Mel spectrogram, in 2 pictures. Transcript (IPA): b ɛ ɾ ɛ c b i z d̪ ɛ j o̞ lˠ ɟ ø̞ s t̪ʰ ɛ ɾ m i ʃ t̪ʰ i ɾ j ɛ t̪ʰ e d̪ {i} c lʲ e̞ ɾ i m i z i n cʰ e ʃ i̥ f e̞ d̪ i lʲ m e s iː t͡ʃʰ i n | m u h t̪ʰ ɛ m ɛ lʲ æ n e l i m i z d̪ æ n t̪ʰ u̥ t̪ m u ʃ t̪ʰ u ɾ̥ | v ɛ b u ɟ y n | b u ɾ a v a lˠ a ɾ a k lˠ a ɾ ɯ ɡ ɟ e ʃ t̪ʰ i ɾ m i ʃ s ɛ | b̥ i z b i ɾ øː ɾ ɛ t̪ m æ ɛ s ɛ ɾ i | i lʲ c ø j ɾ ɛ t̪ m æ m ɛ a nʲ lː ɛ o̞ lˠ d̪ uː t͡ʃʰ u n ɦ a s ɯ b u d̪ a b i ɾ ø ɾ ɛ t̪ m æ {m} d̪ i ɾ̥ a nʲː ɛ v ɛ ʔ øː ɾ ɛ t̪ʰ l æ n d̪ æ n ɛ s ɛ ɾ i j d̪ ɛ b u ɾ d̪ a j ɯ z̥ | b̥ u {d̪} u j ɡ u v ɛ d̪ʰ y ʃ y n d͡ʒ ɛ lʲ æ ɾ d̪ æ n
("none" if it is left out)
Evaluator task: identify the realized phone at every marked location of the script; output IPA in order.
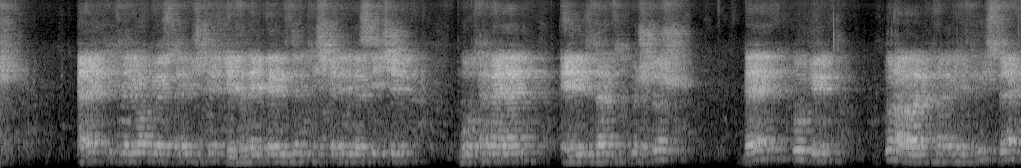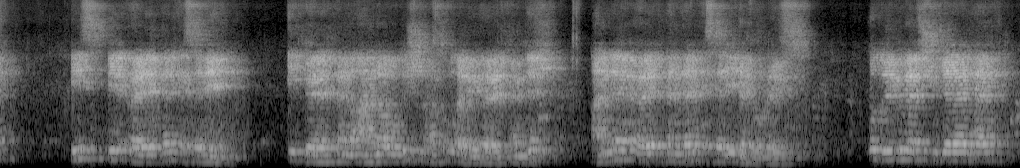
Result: ɛ, m, d̪

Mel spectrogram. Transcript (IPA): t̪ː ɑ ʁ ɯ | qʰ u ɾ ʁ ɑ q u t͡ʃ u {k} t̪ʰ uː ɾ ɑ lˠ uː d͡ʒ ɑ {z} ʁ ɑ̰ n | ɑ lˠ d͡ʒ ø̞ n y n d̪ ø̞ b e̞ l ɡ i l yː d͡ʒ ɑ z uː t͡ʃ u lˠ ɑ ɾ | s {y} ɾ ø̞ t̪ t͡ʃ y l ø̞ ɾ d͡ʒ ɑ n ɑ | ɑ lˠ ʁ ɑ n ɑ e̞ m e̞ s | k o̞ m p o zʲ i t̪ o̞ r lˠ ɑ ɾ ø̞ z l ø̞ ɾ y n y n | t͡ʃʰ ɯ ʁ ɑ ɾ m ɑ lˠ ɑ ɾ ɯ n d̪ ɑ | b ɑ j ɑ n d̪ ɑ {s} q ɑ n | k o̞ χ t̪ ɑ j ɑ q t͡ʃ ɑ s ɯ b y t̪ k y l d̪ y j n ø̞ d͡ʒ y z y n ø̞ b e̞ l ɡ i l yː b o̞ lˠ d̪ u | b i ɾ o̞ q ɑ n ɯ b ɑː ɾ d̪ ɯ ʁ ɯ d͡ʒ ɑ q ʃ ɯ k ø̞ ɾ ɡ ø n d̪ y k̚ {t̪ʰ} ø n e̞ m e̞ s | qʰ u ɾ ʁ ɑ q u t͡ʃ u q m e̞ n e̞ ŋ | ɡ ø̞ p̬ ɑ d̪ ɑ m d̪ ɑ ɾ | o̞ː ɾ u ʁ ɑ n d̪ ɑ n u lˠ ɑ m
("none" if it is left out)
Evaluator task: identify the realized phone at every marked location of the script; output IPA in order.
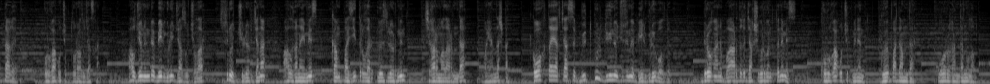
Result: q, z, y, ʃ, t̪

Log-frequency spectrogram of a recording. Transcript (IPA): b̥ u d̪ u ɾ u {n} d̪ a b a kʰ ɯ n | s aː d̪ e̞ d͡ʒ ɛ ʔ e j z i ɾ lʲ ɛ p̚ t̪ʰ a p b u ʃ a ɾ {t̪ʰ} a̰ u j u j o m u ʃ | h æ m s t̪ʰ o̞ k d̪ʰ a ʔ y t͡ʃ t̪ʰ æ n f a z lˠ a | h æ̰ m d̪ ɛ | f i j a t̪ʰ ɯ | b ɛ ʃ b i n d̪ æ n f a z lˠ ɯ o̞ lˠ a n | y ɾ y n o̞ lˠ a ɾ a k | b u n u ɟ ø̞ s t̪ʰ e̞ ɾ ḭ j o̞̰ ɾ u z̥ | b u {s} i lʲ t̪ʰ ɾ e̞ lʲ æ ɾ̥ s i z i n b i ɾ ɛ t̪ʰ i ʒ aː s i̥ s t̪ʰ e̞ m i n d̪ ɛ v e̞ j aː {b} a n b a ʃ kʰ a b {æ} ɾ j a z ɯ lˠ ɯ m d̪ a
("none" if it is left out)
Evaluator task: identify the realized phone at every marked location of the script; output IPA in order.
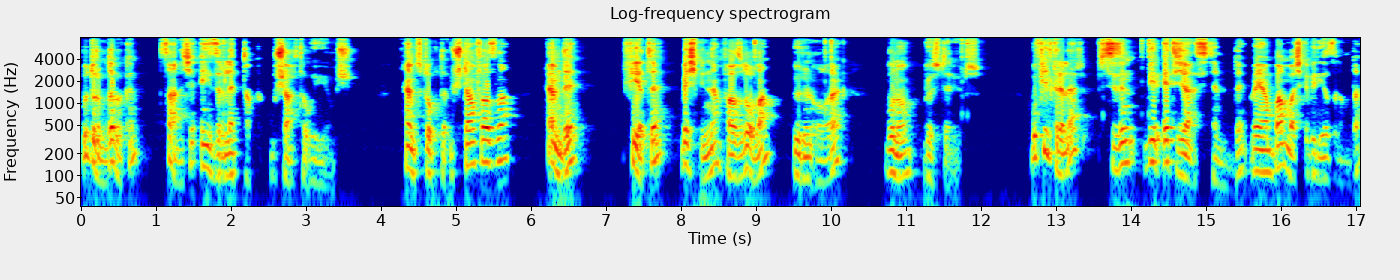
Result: m, t̪ʰ, f, b, i

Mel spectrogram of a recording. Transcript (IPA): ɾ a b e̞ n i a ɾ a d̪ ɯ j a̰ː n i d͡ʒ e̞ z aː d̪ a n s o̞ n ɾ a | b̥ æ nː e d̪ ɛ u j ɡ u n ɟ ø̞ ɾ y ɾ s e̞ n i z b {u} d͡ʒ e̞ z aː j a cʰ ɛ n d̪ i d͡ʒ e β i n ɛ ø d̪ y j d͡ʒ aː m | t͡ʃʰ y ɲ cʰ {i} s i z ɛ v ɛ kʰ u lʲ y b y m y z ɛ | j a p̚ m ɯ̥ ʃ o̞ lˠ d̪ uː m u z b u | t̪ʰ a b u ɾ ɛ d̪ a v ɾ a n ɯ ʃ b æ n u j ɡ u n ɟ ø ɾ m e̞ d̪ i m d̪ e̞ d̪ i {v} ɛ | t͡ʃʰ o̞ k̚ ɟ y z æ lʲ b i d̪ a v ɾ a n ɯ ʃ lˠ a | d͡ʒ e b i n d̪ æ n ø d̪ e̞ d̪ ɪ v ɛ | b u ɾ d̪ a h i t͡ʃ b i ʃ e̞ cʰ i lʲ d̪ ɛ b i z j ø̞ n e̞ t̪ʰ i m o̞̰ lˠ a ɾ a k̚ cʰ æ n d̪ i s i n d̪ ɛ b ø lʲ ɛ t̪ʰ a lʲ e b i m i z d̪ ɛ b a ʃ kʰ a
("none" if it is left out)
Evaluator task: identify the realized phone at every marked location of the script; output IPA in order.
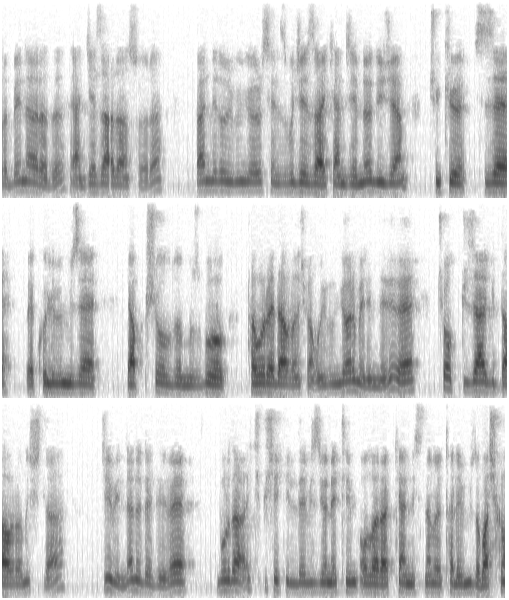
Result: u, y, v

